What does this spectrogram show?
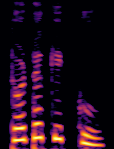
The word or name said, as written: ತೊಟಕಿಕ್ಕು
